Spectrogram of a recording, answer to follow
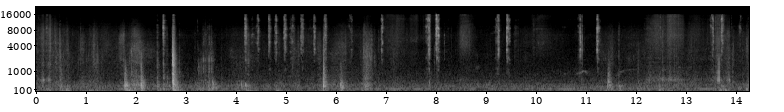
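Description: Hairdressing scissors snipping close to the microphone in irregular single clicks and quick runs of snips, with a soft rustle near the end.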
